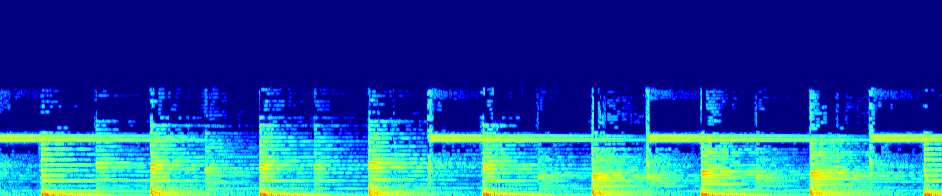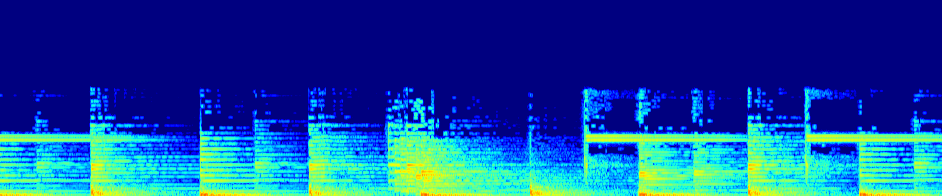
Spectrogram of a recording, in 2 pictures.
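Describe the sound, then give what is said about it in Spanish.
Japanese leader theme music for Tokugawa from the Civilization video game, with bright struck melodic notes in a steady rhythm and many repeated attacks, purely instrumental with no voices. “Escuchemos un poquito más del tema japonés.”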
